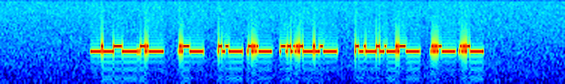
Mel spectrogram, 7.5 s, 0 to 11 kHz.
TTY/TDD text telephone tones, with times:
1.5-3.5 THEIR
3.9-6.3 SUCCESS

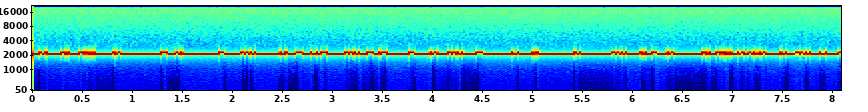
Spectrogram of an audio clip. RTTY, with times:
0.0-0.4 …
0.6-2.0 8509
2.2-3.0 7515
3.2-4.1 5392
4.2-5.5 5160
5.9-6.8 6924
6.9-7.6 2021
7.7-8.1 …

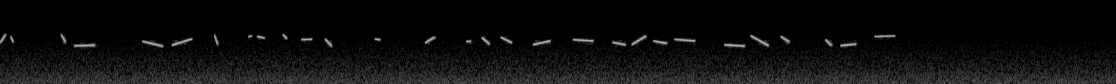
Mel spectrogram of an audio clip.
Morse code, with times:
none

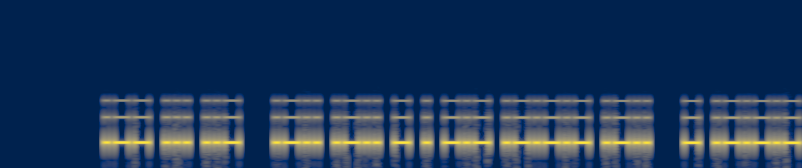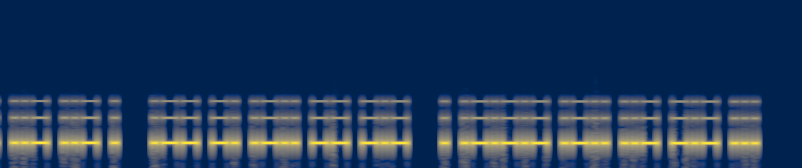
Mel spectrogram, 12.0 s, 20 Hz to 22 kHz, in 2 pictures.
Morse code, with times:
0.8-1.8 WSU
2.1-4.9 LLTEK.L
5.1-6.9 T.UUE
7.2-9.1 WNLMK
9.3-11.7 E.LUKS

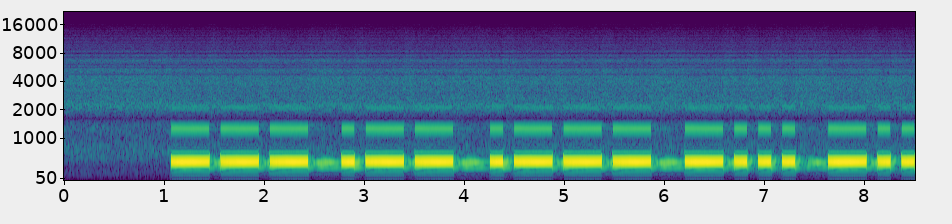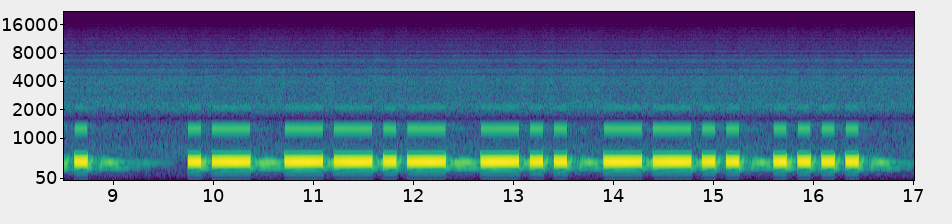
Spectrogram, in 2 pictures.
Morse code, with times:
1.1-8.7 OWJBB
9.8-16.5 AQDZH

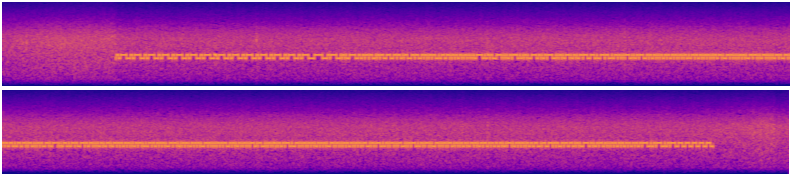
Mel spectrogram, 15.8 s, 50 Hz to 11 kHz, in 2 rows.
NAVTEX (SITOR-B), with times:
3.5-4.3 ZCZC
4.2-5.2 EB42
5.2-6.0 NAV
5.9-7.1 WARNING
7.0-8.0 149.
7.8-8.8 BUOY
8.7-9.2 IN
9.1-9.8 PSN
9.7-11.1 04-32N
10.9-12.5 033-26E
12.3-13.6 UNLIT.
13.6-14.6 NNNN

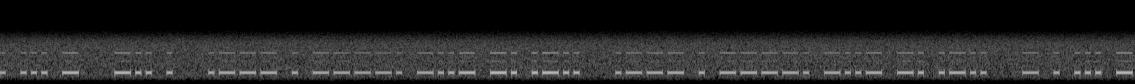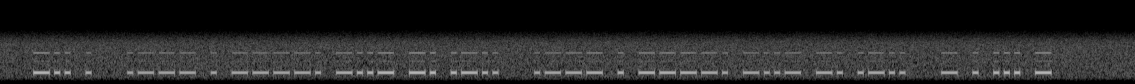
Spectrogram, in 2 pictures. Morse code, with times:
0.0-0.8 …
1.1-1.7 DE
2.1-5.8 JE9XNL
6.2-9.9 JE9XNL
10.2-11.3 TEST
11.7-12.3 DE
12.6-16.3 JE9XNL
16.7-20.4 JE9XNL
20.8-21.9 TEST

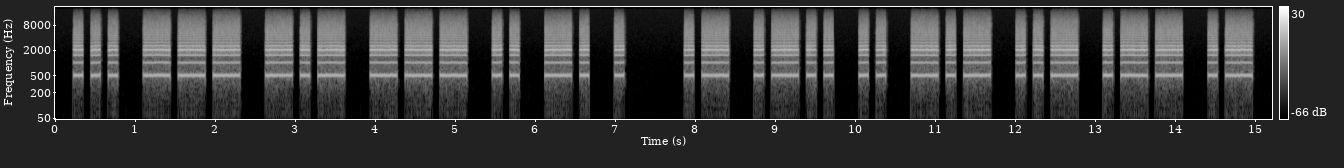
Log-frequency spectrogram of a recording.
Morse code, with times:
0.2-7.1 SOKOINE
7.9-15.0 ALIKUWA

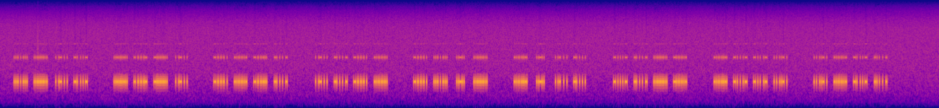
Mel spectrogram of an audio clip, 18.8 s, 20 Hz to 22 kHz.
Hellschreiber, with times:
0.3-1.8 XSTW
2.3-3.8 ZAET
4.3-5.8 FORU
6.3-7.8 TUPC
8.3-9.8 PXIS
10.3-11.8 GIYL
12.3-13.8 NUSD
14.3-15.8 GHMJ
16.3-17.8 JOWV

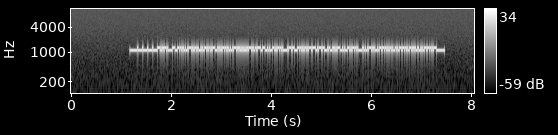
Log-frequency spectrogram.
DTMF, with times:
none

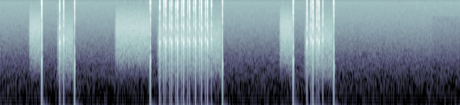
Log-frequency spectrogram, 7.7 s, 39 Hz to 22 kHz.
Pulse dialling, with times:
0.5-1.2 1
1.9-3.7 9
4.7-5.6 3

